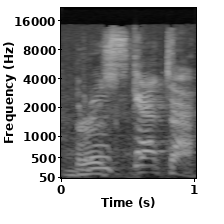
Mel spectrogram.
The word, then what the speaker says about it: bruschetta: Bruschetta. With a K. Just think of a K. There's no K in bruschetta, really, but that's how you And pronounce I've got to explain it.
